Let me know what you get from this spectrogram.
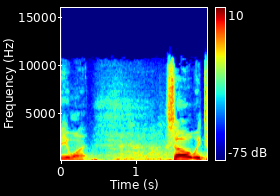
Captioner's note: laughter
